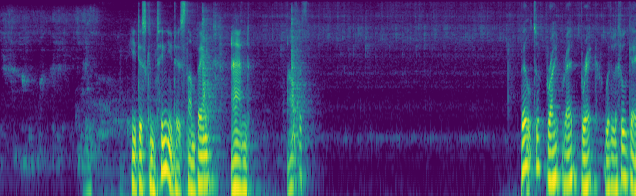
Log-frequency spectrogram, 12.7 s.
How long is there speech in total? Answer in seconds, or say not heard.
7 s.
